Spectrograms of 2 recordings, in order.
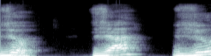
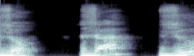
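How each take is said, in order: The two takes are said the same way.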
